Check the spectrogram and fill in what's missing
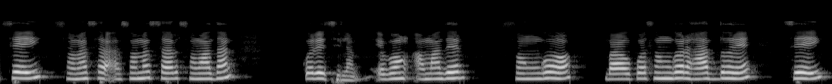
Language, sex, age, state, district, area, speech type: Bengali, female, 18-30, West Bengal, Jhargram, rural, spontaneous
